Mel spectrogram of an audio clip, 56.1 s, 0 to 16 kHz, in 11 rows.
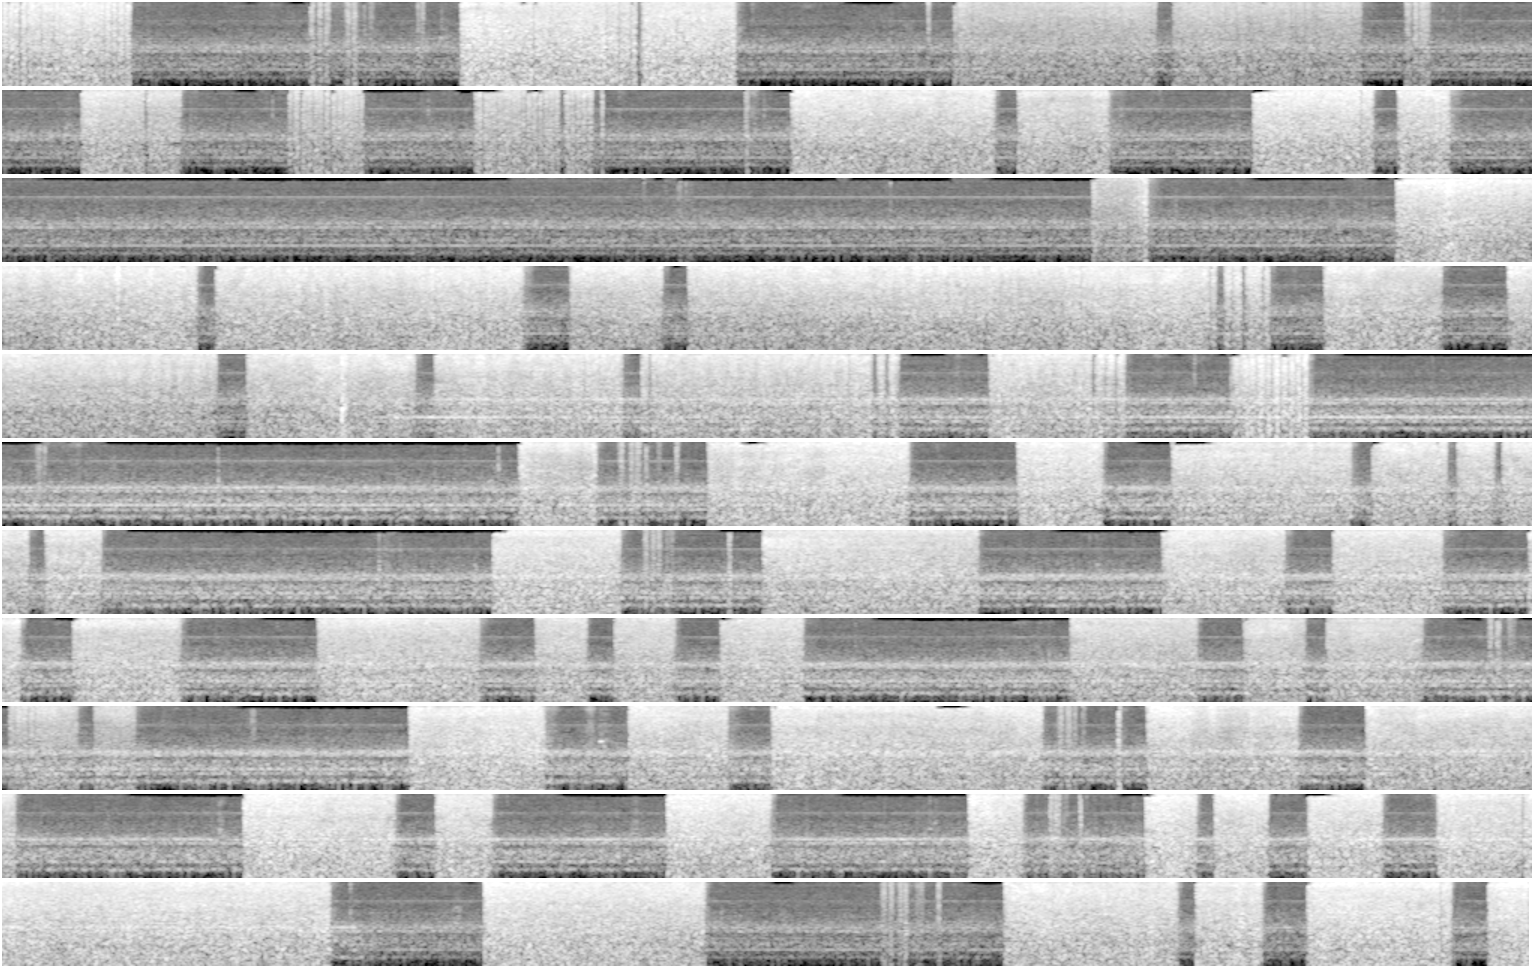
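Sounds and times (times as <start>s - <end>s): faint steady hum: 0.0s - 55.9s
airbrush spraying hiss: 1.5s - 2.5s, 14.8s - 24.8s, 27.1s - 31.0s, 32.2s - 38.4s, 39.2s - 41.4s, 42.2s - 46.0s, 46.6s - 56.0s.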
